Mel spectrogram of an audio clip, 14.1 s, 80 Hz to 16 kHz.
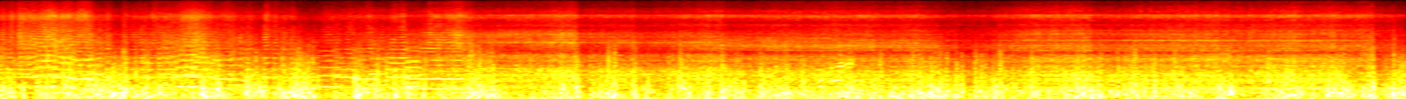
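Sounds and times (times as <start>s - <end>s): musical air horn melody: 0.0s - 6.2s
low engine rumble: 0.0s - 14.0s
road noise: 0.0s - 14.0s.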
